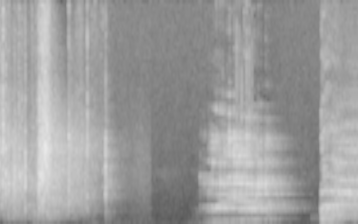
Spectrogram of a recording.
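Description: Paper pages of a spiral notebook rustling as they are flipped. After a short pause comes a loud, drawn-out wordless vocal sound from a man, about a second long.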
